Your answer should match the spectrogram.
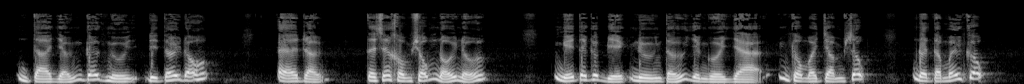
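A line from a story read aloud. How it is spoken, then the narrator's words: Choked, tearful voice. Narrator (Vietnamese): Loan Địch Thanh nghẹn ngào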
